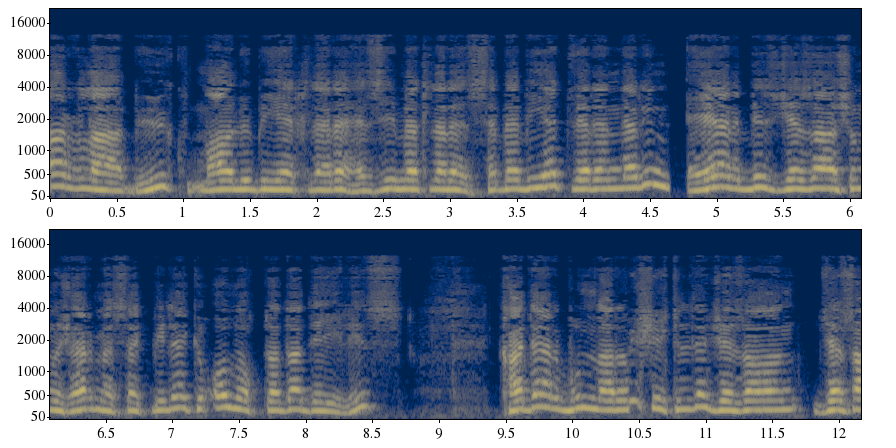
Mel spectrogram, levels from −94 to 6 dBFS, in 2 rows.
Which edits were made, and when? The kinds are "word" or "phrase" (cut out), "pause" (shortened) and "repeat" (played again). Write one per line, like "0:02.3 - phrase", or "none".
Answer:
0:04.6 - word
0:06.2 - word
0:10.4 - word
